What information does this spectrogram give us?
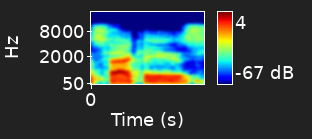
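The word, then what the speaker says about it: Psaki: professor randley all right did you know that jen sackey's uh p is silent yes that's what i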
